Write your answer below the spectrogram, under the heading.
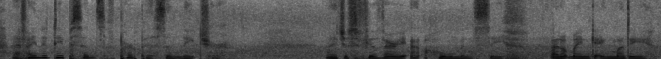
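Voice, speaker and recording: A soft-spoken woman with monotone, flat intonation amid noticeable background noise. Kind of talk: casual ASMR talk to camera, rambling. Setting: outdoors by a river. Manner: soft-spoken, rambling.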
